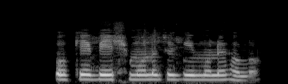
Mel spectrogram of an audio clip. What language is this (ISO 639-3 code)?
ben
